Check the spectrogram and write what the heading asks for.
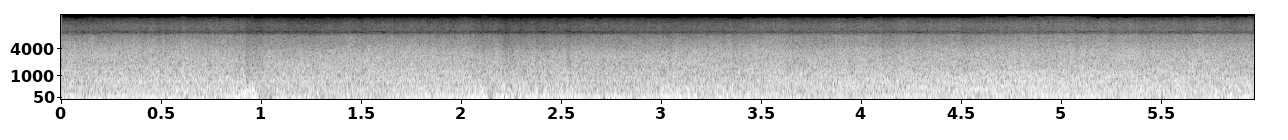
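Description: Fast whitewater rushing through a river rapid, a steady loud wash of moving water, with wind buffeting the microphone.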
